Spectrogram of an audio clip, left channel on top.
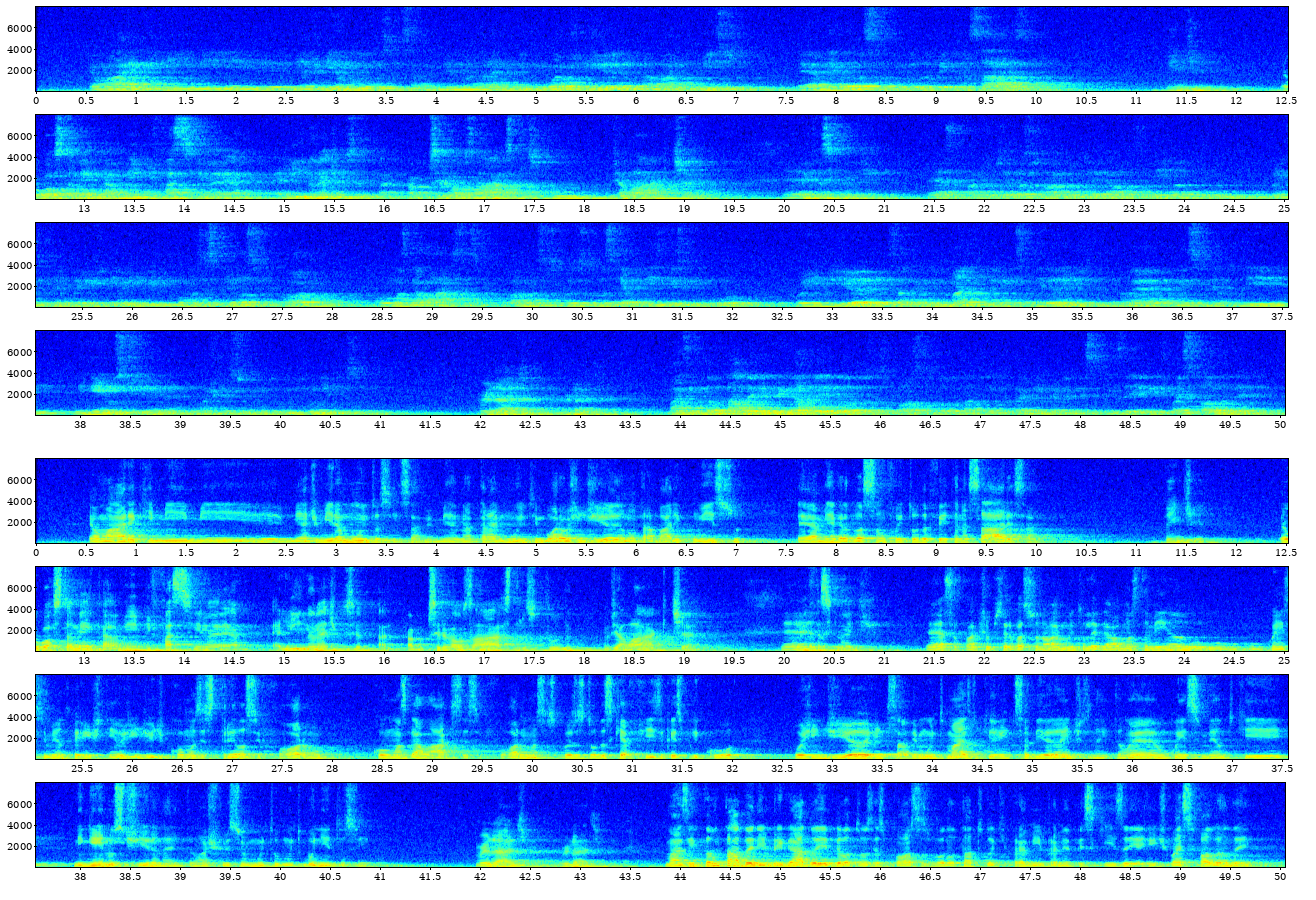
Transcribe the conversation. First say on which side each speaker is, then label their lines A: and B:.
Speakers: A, on the right; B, on the right.
A: é uma área que me, me, me admira muito, assim, sabe? Me, me atrai muito, embora hoje em dia eu não trabalhe com isso, é, a minha graduação foi toda feita nessa área, sabe?
B: Entendi. Eu gosto também, cara, me, me fascina. É, é lindo, né? Tipo, você a- observar os astros e tudo, Via Láctea.
A: É,
B: Bem fascinante.
A: exatamente. É, Essa parte observacional é muito legal, mas também a- o, o- o conhecimento que a gente tem hoje em dia de como as estrelas se formam, como as galáxias se formam, essas coisas todas que a física explicou, hoje em dia a gente sabe muito mais do que a gente sabia antes, né? Então é um conhecimento que ninguém nos tira, né? Então acho isso muito, muito bonito, assim.
B: Verdade, verdade.
A: Mas então tá, Dani, obrigado aí pelas tuas respostas, vou anotar tudo aqui para mim, para minha pesquisa e a gente vai se falando aí.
